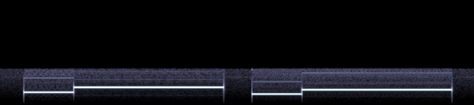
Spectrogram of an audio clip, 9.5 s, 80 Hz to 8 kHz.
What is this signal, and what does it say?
Two-tone page, heard as a one-second tone, then a three-second tone, about 1060 then 1430 Hz, about 930 then 1250 Hz, with noise. It is heard from 0.5 to 9.0 s.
